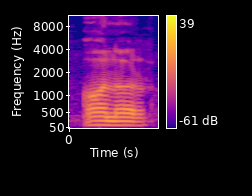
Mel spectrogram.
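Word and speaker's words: honour: Historical building, H silent हो गया, N historical buildings. ऑनर, एन ऑनर, ये आएगा, ठीक है।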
